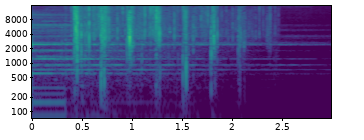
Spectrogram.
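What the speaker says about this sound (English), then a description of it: "She heard footsteps behind her" Footsteps in a horror scene, about seven distinct steps at a steady walking pace, moving off and fading, with a low rumble under the first few.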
